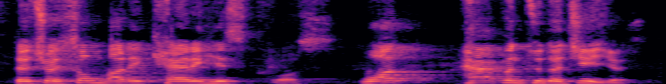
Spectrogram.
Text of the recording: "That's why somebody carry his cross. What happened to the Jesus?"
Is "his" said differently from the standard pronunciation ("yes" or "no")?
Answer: yes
